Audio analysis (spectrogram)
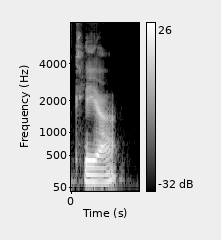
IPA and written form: klɪəʳ (Clear)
